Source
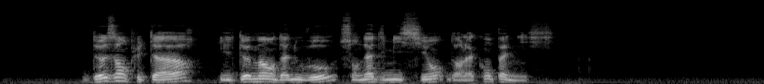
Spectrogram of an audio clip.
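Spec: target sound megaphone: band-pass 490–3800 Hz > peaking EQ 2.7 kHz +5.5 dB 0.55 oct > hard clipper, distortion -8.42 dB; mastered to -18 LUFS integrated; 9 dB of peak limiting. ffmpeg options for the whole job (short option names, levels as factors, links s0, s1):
-af "alimiter=limit=0.168:level=0:latency=1,highpass=490,lowpass=3800,equalizer=f=2700:t=o:w=0.55:g=5.5,asoftclip=type=hard:threshold=0.0335,volume=7.08"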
